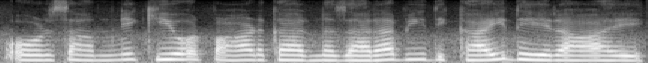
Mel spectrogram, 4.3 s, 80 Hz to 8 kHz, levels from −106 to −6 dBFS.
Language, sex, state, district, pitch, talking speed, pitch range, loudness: Hindi, female, Rajasthan, Jaipur, 230 Hz, 165 wpm, 220-250 Hz, -13 LUFS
